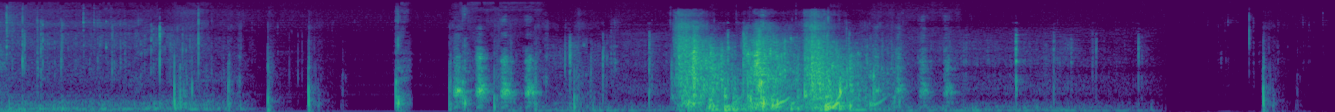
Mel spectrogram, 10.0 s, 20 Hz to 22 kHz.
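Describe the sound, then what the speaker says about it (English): Lava chicken in Minecraft Stoneblock 4 clucking in scattered short bursts, with a denser cluster of clucks and scratchy game noise midway, then fading to sparse isolated sounds. "that's why the lava chicken's so nice"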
